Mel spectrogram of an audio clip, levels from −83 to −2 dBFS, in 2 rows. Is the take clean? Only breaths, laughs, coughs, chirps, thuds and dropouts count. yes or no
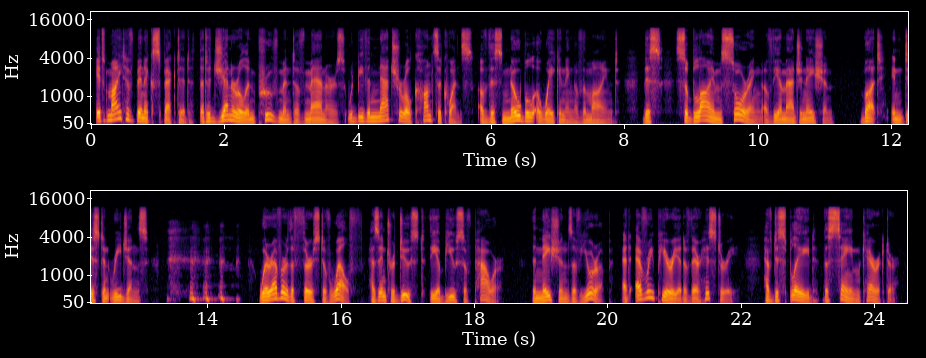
no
